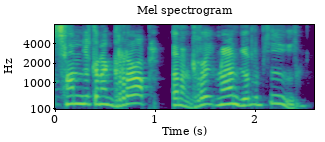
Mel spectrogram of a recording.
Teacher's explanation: there's a lot of that like rolling R that you hear that comes out in Scottish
